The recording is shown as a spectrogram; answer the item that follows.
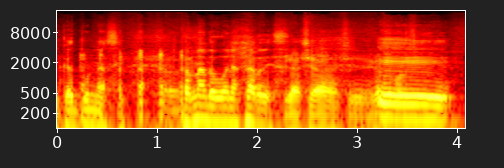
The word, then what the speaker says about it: Katoen Natie: Un gusto recibir en buscadores a Fernando Correa, gerente de relaciones institucionales de Catón Nasí. Lo pronuncié bien. Katú nazi. Katú nazi.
